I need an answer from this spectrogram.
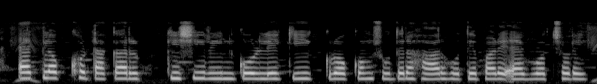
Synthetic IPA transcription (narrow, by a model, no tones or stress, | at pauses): ɛklokʰːoʈakaɾ | kiʃiɾinkoɾlekiɾɔkomʃud̪ʱeɾɦaɾɦot̪epaɾeʔɛk̚bɔtːɕʰoɾe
